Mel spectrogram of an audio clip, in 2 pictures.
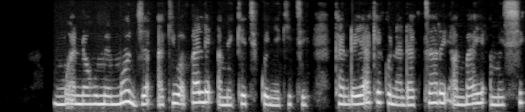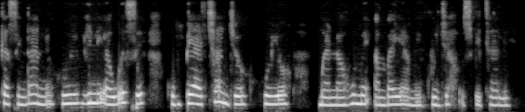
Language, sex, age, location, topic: Swahili, female, 18-24, Nakuru, health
